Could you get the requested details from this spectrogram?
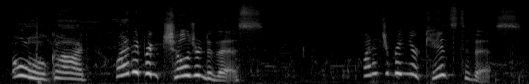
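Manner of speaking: high, loud "why" at the screen; outraged disbelief. Real, not acted. Reacting to children at an execution.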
